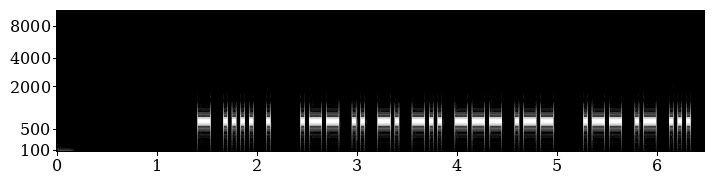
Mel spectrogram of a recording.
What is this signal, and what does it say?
Morse code, heard as a keyed tone, about 28 wpm, 700 Hz. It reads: THE WINDOW WAS
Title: Sentences from Top 1600 Words 28wpm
